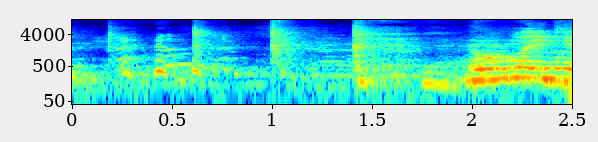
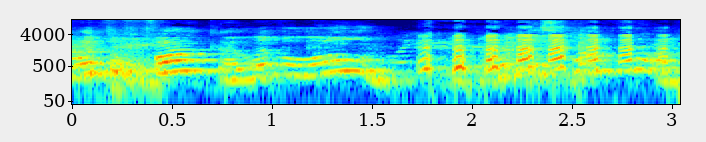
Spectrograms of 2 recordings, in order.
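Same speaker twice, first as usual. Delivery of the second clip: baffled; 7 semitones higher than usual. Retold or imitated. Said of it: "You're like".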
